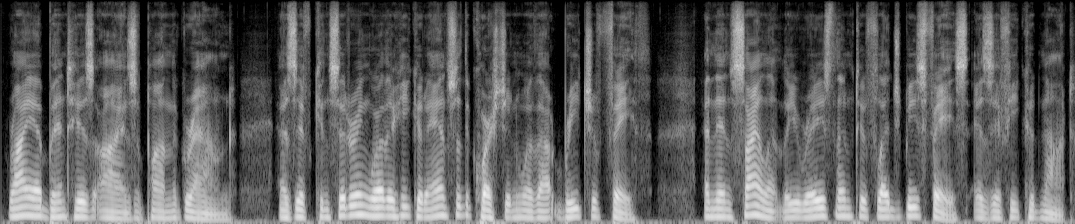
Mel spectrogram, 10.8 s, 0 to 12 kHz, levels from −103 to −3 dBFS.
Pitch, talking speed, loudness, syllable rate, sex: 110 Hz, 185 wpm, -20 LUFS, 4.8 syllables/s, male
